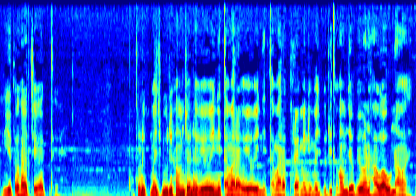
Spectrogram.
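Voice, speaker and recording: A man's voice: sits low, steady tone, moderate pace, dark tone, dry recording. A man with a Gujarati accent playing a hard-up village lover who stalls, placates and bargains in a casual phone conversation. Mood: pleading.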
